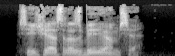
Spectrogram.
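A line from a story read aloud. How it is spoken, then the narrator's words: Stern reply. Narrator (Russian): пытаясь хоть чуточку спасти положение, строго ответил он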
